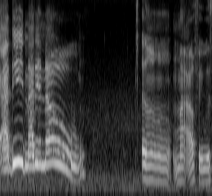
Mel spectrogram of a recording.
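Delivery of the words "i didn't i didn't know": excited. Retold or imitated. Retold apology when recognizing.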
